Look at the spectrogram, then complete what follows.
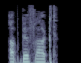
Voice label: "abgefragt", German; adjectives

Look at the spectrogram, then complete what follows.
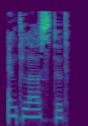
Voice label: "entlastet", German; adjectives

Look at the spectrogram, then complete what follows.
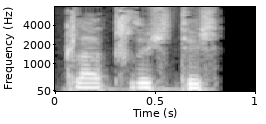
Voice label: "klatschsüchtig", German; adjectives

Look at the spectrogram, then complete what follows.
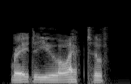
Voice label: "radioactive", English; adjectives

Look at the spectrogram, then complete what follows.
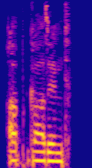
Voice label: "abgrasend", German; adjectives

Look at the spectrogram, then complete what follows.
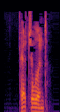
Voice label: "petulant", english; adjectives

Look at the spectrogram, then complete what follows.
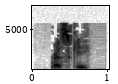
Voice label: "risky", English; adjectives

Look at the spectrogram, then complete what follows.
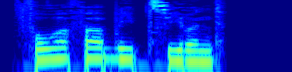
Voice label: "vorfabrizierend", German; adjectives

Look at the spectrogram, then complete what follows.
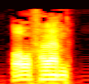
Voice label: "offhand", english; adjectives

